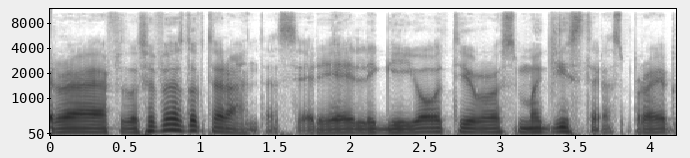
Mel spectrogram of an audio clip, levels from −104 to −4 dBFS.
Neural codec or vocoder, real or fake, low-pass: codec, 24 kHz, 0.9 kbps, WavTokenizer, medium speech release version 2; fake; 10.8 kHz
